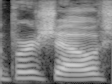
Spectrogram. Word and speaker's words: Bourgeau: Great job with the pronunciation of the last name. I was like, but Stephanie, how do we say this? – Bourgeau.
